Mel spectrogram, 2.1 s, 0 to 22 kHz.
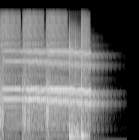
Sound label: Battle Intro; Metal Max 2; snes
